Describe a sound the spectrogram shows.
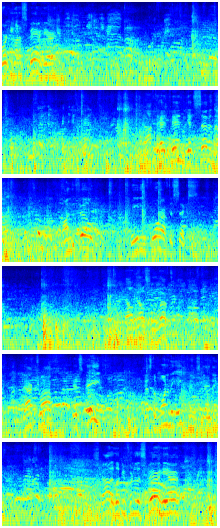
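Bowling balls roll down lanes and crash into pins.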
